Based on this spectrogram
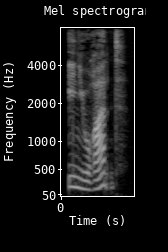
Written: ignorant

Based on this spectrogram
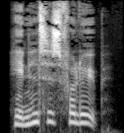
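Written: HÆNDELSESFORLØB

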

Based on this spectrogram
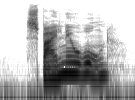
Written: spejlneuron

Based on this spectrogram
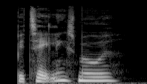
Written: betalingsmåde

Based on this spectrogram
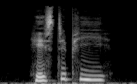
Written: HESTEPIGE

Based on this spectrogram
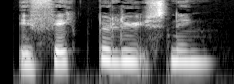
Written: effektbelysning

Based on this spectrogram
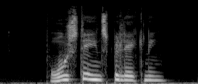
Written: brostensbelægning

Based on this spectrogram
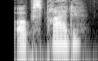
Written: opsprætte

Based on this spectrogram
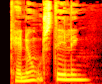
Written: kanonstilling

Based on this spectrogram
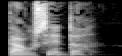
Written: dagcenter

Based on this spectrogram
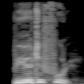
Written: byrdefuld

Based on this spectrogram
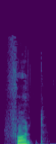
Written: FONDETS

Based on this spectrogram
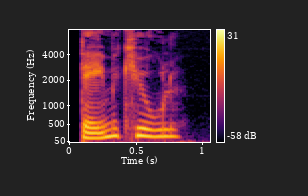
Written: damekjole

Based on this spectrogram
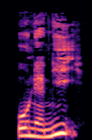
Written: onani

